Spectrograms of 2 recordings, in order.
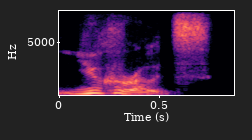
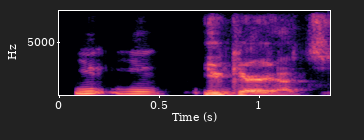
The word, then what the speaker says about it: eukaryotes: There's another type of cell that was growing called eukaryotes. Eukaryotes.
